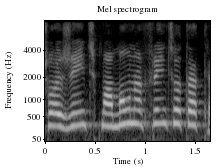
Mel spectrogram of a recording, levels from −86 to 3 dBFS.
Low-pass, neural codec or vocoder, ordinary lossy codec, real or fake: none; none; none; real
